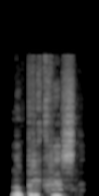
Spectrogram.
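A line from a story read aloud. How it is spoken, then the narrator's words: Muttered. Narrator (Russian): буркнул Бадун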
